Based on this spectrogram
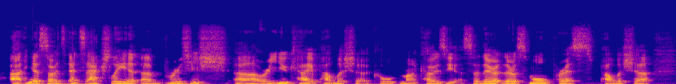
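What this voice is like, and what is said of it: Australian accent. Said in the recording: “in case the accent didn't tip you off, that's where ... is... I am definitely Australian”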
